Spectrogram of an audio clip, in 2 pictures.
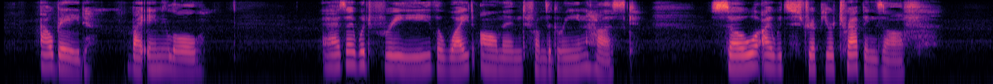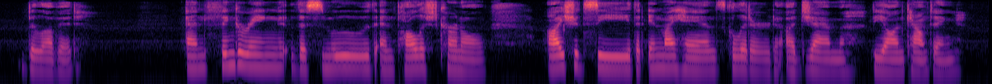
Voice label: Dramatic Reading; Aubade by Amy Lowell; Erotic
